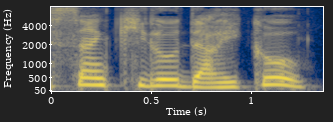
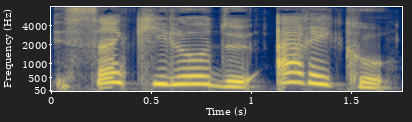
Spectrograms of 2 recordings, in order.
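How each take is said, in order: First: De is shortened to d before haricots. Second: De is said in full before haricots. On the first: The speaker calls it wrong. "Je ne dirai pas" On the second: The speaker calls it right. "je dirai"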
